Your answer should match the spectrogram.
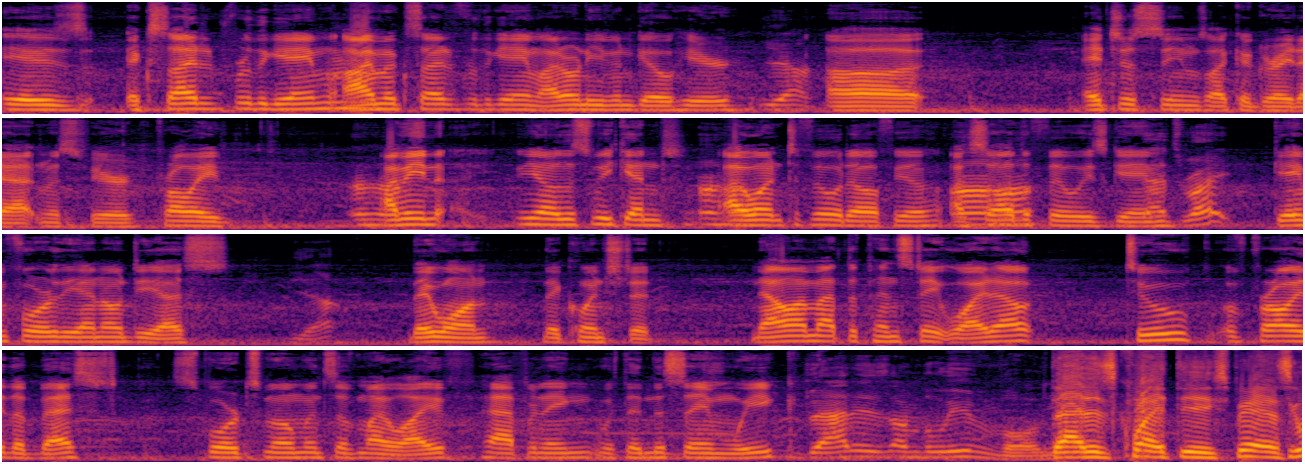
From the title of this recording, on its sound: Live From The Tailgate Lots!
